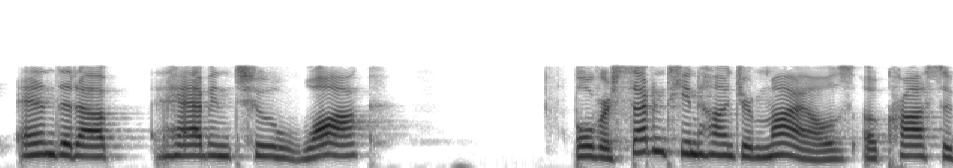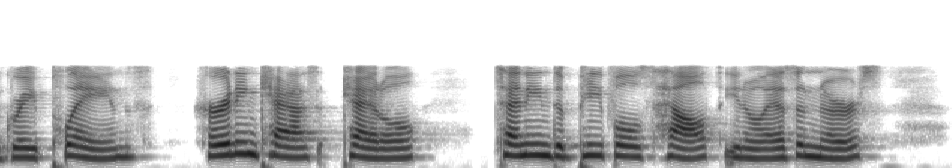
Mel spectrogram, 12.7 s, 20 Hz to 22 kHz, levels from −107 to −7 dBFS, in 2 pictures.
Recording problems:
high frequencies cut off; noticeable; nothing above 5 kHz

